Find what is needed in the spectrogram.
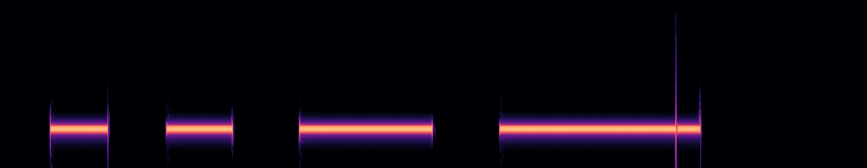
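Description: Electronic beep tone at one steady pitch, sounded four times with dead silence between. Each beep is longer than the last, from about half a second to about a second and a half, and there is a click near the end of the last one.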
